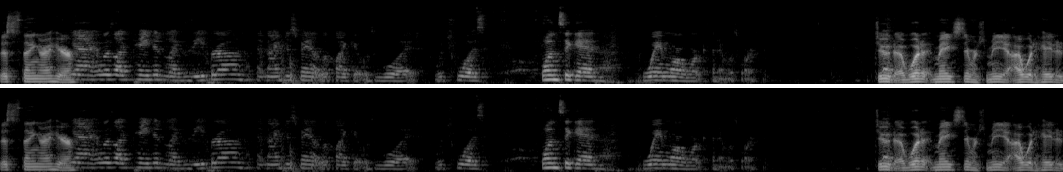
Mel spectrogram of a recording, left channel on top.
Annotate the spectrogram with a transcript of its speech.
thing right here. Yeah, it was like painted like zebra, and I just made it look like it was wood, which was, once again, way more work than it was worth. Dude, what it makes a difference to me, I would hate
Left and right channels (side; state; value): right; quieter; 4.5 dB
